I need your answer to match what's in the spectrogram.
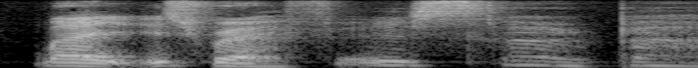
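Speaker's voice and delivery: yawning while speaking; words stretched by a yawn. Real, not acted. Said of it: "I'm sorry about the yawning".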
